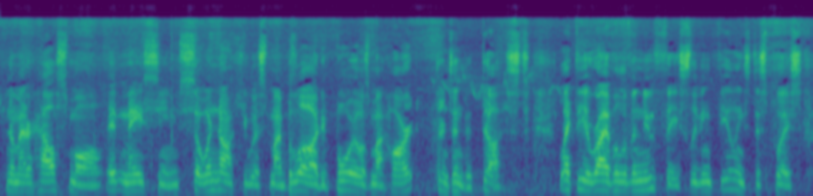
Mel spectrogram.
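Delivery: building, rising, loud slam delivery; spoken word poem. Acted. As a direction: recite the poem with mounting intensity.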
